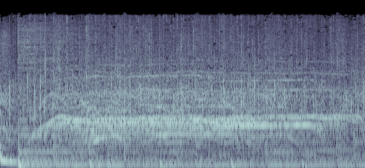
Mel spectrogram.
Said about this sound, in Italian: Questo applauso, cari amici, è per voi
